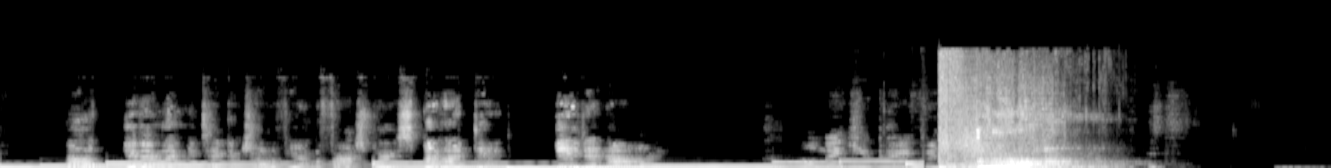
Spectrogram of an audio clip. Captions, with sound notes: Well, you didn't let me take control of you in the first place, but I did, didn't I? I'll make you pay for th-- *electric shock* *Puppeteer roars*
